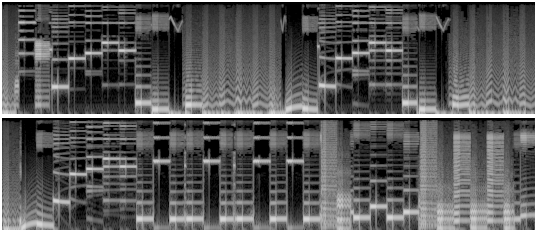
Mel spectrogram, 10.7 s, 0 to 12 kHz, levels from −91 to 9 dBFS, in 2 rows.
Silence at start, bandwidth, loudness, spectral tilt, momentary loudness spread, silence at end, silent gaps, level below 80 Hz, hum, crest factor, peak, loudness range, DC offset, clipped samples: 0 s; 11.5 kHz; -15 LUFS; -3.5 dB/octave; 12 LU; 0 s; none; -28 dBFS; none; 14 dB; -2 dBFS; 2 LU; under 0.1%; under 0.1%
